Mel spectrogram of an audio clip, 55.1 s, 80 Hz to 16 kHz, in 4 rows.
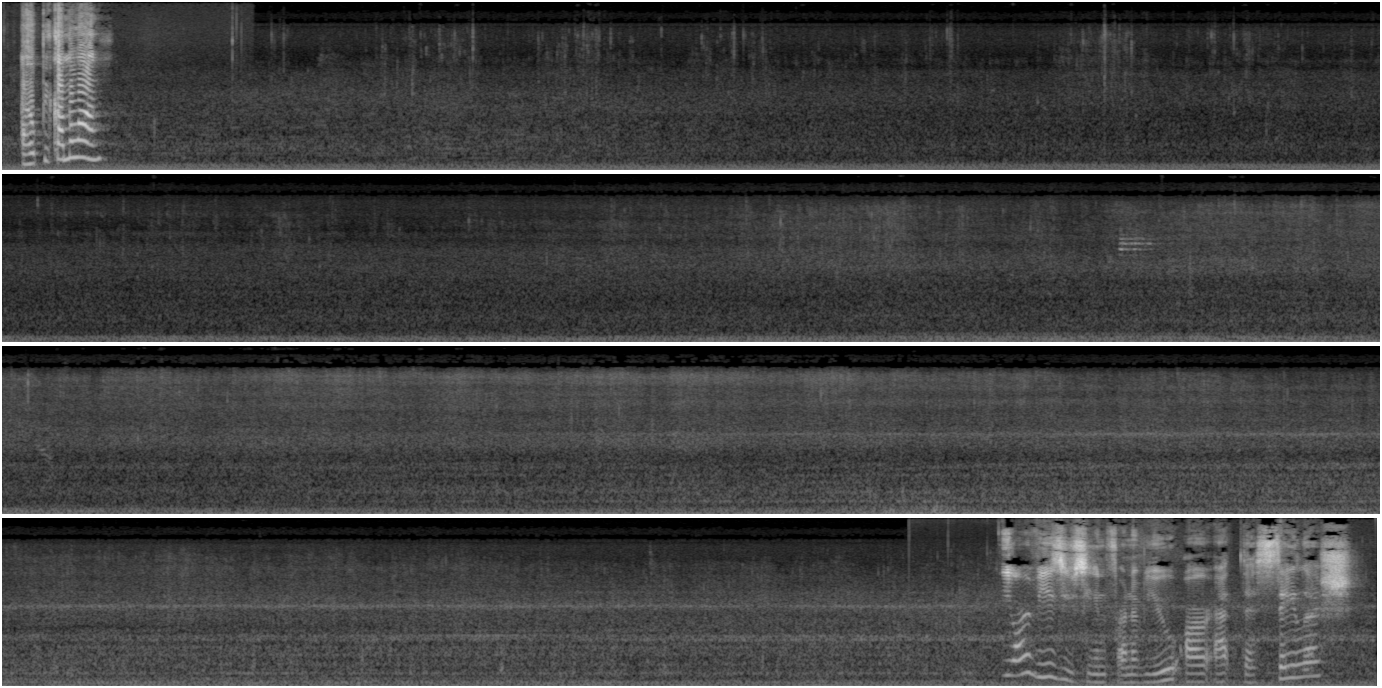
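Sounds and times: floatplane engine droning: 0.0 - 55.0.

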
